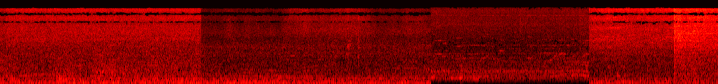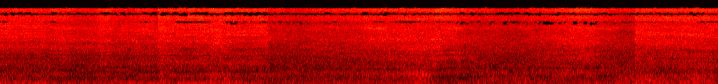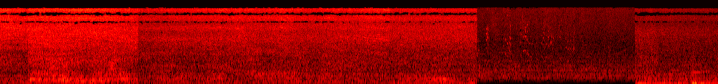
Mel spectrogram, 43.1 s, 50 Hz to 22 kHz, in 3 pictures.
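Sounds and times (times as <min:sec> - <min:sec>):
pressure washer spray hissing: 0:00.0 - 0:04.0, 0:11.8 - 0:38.3.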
